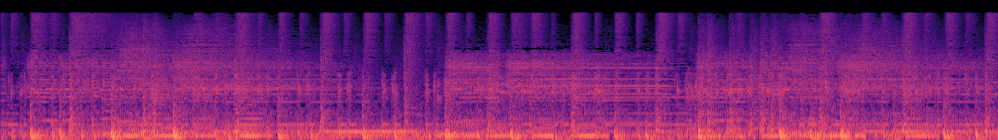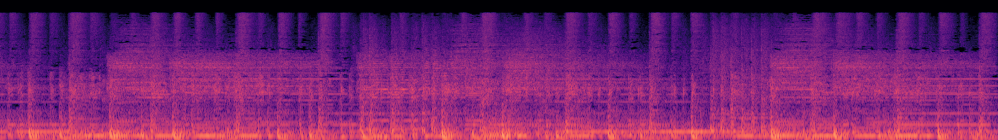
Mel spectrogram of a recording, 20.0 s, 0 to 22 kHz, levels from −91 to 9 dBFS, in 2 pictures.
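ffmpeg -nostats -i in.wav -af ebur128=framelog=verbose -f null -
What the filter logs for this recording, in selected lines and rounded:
Integrated loudness:
  I:         -24.1 LUFS
  Threshold: -34.1 LUFS
Loudness range:
  LRA:         0.8 LU
  Threshold: -44.1 LUFS
  LRA low:   -24.6 LUFS
  LRA high:  -23.8 LUFS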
